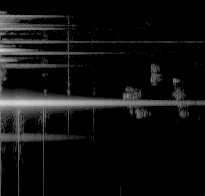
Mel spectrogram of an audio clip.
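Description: A single bright ding, the sound effect of a pop-up 'Like' button animation, struck once and ringing out as one steady high tone that fades away over about a second and a half.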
